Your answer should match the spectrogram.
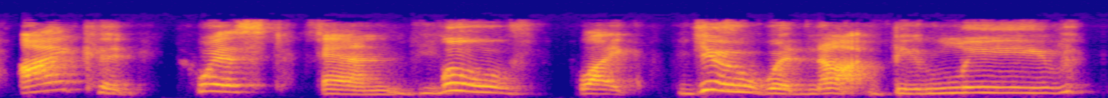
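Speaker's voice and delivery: ordinary delivery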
